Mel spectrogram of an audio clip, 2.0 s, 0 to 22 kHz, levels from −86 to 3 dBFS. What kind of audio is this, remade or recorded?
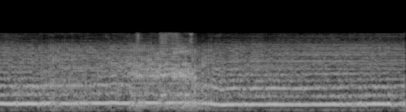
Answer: remade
